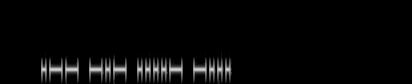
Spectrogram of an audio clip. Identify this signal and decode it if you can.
Morse code, heard as a keyed tone, about 30 wpm, 700 Hz. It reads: WK4B
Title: USA Call Signs - 4 Characters - Repeated 3x - 30wpm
